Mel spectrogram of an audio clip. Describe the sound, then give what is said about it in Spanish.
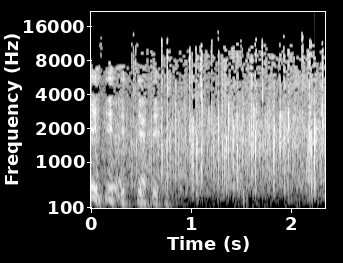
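Applause at a wedding party: a dense, steady patter of many hands clapping at once, loud and unbroken throughout, with a few voices faintly mixed in. “Mire cómo aplauden igual.”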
